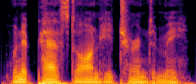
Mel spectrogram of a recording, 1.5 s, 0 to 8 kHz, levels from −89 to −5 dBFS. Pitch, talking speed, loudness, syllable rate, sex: 85 Hz, 325 wpm, -20 LUFS, 7.3 syllables/s, male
